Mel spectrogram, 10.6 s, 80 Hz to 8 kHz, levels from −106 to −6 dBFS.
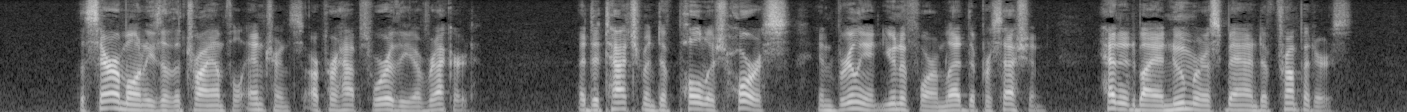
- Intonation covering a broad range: No, average, 2.9 semitones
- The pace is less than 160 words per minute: No, average, 165 wpm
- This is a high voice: No, low, 135 Hz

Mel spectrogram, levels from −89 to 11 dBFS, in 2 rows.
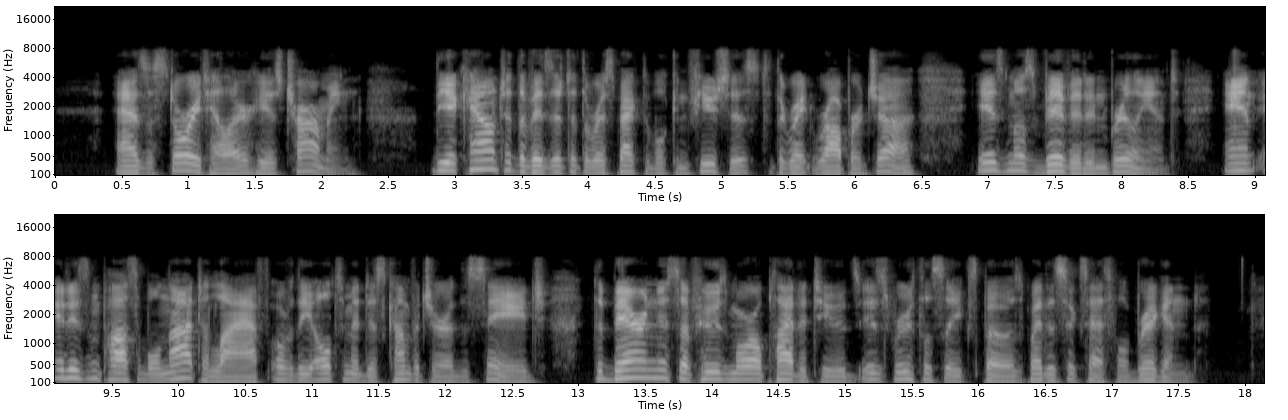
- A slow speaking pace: No, average, 175 wpm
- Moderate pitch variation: Yes, average, 4.6 semitones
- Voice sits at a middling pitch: Yes, medium, 145 Hz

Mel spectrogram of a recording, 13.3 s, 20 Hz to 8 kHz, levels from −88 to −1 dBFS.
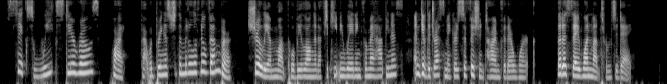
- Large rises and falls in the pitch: Yes, wide, 5.8 semitones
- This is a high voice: Yes, high, 220 Hz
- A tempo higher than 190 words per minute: Yes, average, 200 wpm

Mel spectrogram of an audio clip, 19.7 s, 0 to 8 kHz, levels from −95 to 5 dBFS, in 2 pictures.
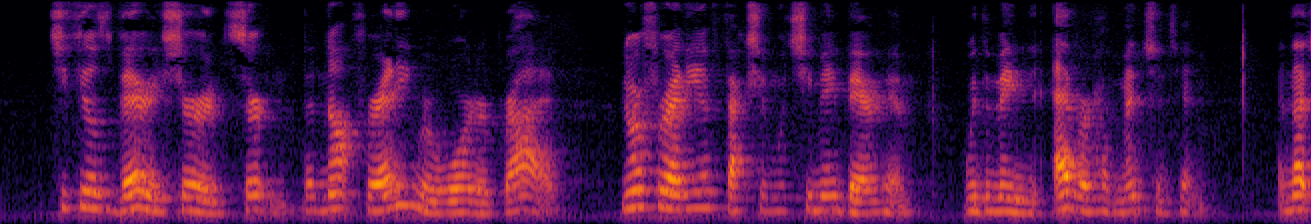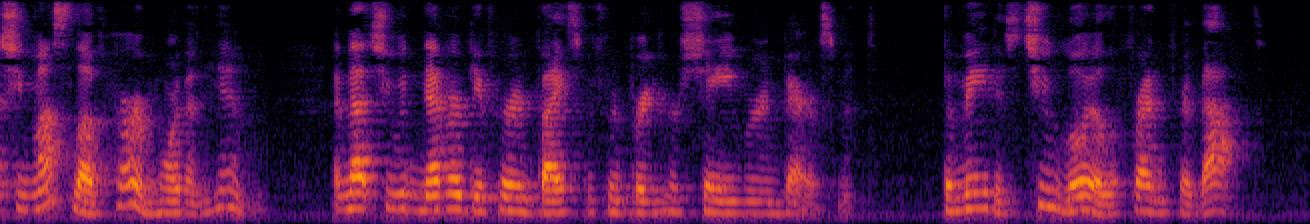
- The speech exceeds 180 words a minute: Yes, average, 190 wpm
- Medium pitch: Yes, medium, 175 Hz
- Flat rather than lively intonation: No, average, 4.0 semitones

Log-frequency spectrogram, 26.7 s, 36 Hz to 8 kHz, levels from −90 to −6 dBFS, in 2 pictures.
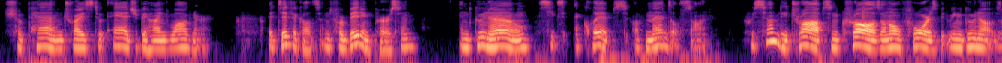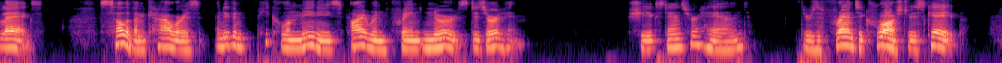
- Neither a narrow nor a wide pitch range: Yes, average, 3.3 semitones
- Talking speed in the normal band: No, slow, 110 wpm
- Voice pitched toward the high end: No, low, 135 Hz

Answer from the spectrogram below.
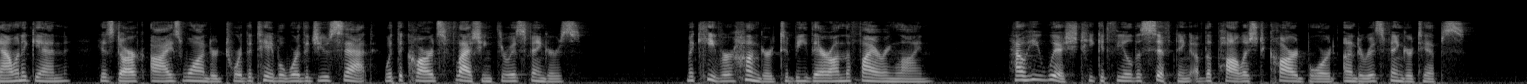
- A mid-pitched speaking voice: Yes, medium, 150 Hz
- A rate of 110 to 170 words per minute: No, average, 180 wpm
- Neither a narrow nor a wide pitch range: Yes, average, 3.1 semitones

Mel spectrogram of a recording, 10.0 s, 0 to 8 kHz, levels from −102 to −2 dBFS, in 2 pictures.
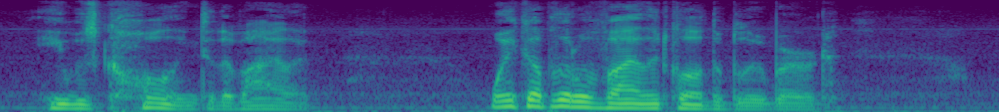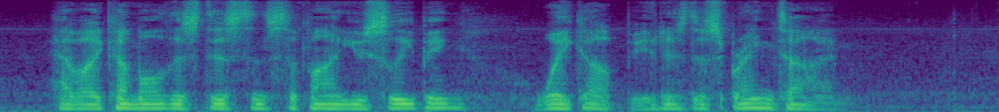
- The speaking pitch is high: No, low, 110 Hz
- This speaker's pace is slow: No, average, 175 wpm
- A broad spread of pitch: No, average, 3.7 semitones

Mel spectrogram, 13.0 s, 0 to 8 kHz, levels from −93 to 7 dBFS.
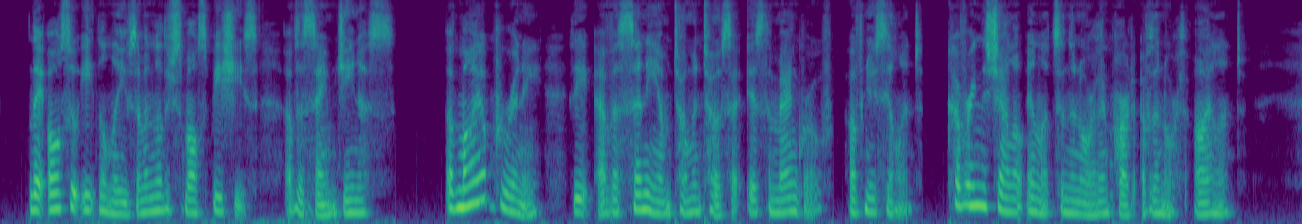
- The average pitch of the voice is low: No, medium, 175 Hz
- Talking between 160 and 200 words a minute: Yes, average, 170 wpm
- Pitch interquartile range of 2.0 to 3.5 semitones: No, average, 4.4 semitones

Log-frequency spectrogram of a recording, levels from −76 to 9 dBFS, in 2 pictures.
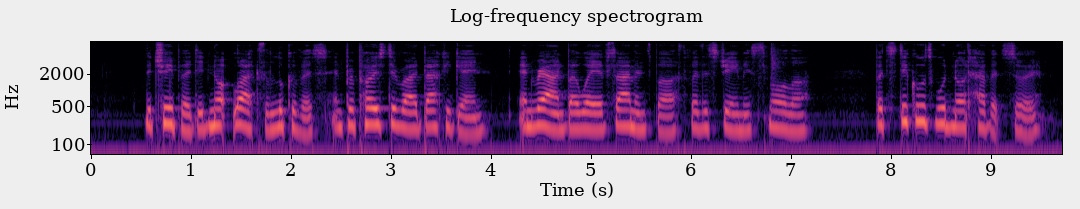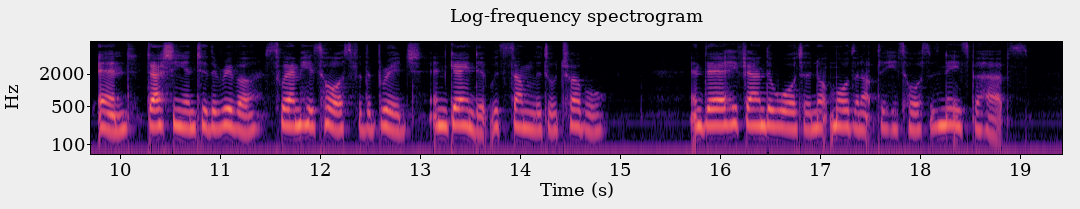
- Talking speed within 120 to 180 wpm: No, fast, 205 wpm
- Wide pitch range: No, average, 2.8 semitones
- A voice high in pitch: Yes, high, 205 Hz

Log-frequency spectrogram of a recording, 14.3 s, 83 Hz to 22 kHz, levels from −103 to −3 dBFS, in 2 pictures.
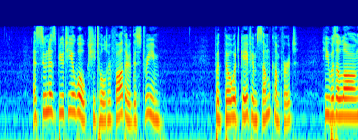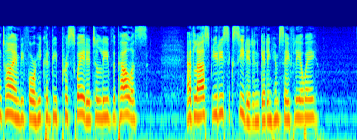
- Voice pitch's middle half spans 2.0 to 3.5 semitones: Yes, narrow, 2.6 semitones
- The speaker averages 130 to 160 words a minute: No, average, 170 wpm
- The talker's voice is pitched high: Yes, high, 210 Hz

